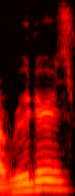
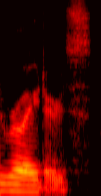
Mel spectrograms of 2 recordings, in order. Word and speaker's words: Reuters: but mainly from uh Rooers writers, forget how to pronounce it. want to say Rooers, but um Reuters. Rooers, right? Reers. Reuters. Oh, so close.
